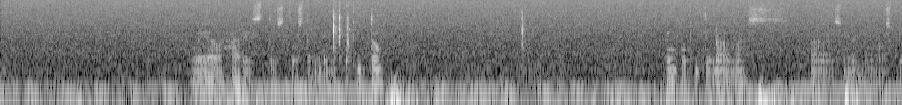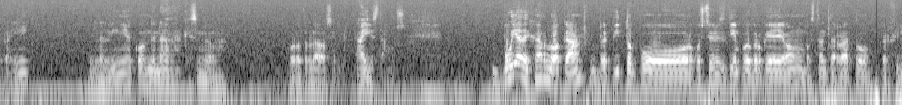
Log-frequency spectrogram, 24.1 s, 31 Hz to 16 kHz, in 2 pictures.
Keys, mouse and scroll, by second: 2.7 click, 4.6 ctrl+z, 5.9 click, 7.7-12.1 ctrl+drag, 12.7 click, 13.2-15.9 drag, 16.7 click, 17.8 click, 20.2-20.7 ctrl+scroll down 4, 21.3-21.9 ctrl+scroll up 4, 23.5 ctrl+scroll down 2.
